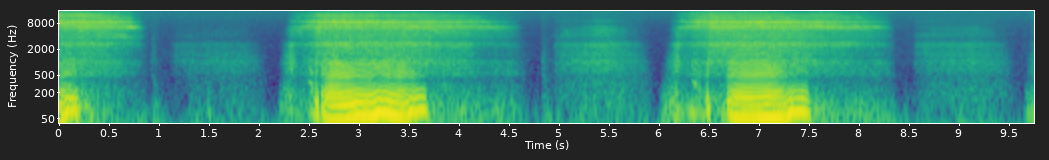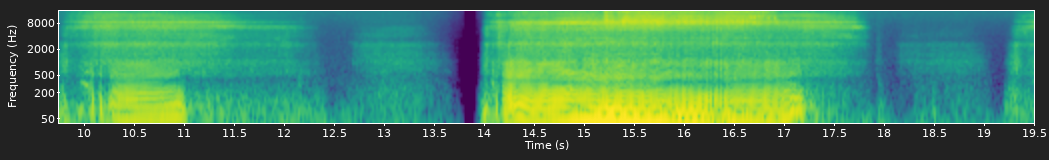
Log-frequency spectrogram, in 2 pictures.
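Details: Heavy snoring in a sleeping person: loud, low rattling snores on each in-breath with quiet pauses between, about four snores in twenty seconds.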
